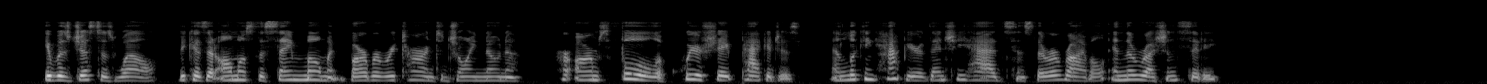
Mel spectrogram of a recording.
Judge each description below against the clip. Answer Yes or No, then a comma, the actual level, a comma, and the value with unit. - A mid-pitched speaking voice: No, high, 200 Hz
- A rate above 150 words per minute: No, average, 145 wpm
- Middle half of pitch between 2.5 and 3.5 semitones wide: Yes, average, 2.8 semitones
